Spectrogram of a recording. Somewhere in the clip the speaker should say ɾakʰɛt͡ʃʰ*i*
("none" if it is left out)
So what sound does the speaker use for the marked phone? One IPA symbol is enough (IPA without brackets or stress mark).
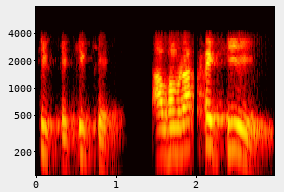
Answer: i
